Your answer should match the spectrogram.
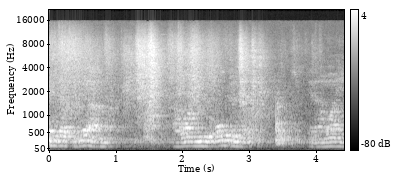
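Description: A man speaking, with a plastic bag crinkling as it is handled, loudest about a second and a half in.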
